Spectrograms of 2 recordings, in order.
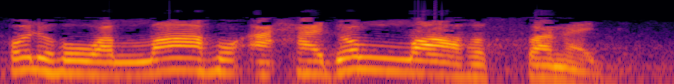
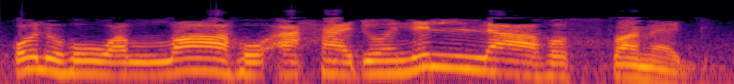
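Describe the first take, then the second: First: No n sound links ahad to Allah. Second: An n sound with i links ahad to Allah. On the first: "يجوز أن لا ينونها الإنسان" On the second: "التقت نون ساكنة مع ألف ساكنة حرك بالكسر"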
